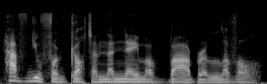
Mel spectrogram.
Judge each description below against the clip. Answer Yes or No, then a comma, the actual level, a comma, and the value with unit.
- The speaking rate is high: No, average, 180 wpm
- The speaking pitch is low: Yes, low, 120 Hz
